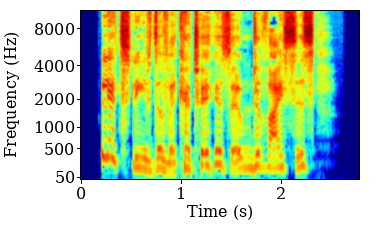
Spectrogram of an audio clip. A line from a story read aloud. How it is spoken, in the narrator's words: said cheerfully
